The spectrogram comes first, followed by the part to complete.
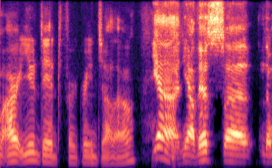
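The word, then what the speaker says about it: Green Jellÿ: Jello or green jelly it's pronounced Jello but it's spelled jelly but um I can't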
